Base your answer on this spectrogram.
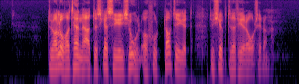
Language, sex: Swedish, male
